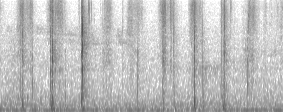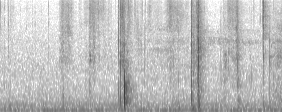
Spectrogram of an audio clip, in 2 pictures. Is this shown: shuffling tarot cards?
yes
